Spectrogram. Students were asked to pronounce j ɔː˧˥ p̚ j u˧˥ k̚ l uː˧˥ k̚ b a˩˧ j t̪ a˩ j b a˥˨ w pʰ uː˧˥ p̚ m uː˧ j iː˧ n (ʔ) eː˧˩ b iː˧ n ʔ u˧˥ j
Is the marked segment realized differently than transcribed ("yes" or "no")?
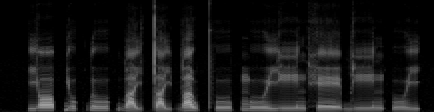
yes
